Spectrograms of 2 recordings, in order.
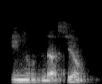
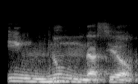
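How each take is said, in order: First: The first N sound is short. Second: The first N sound is drawn out long. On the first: The speaker calls it right. "Es solamente una N" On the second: The speaker calls it wrong. "Ese sonido incluso es un poco feo"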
